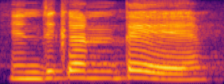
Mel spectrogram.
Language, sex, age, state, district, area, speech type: Telugu, female, 30-45, Andhra Pradesh, Guntur, rural, spontaneous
